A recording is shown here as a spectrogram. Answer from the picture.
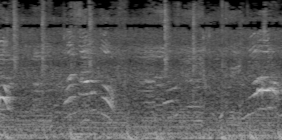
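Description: Young children playing and calling out, with high-pitched rising-and-falling voices about a second in and again near the end.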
